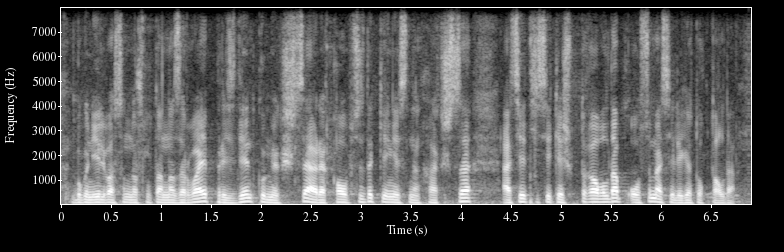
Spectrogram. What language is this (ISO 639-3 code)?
kaz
